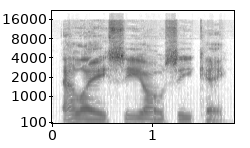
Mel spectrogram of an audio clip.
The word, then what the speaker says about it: Lacock: It's spelt the way it sounds, Lacock.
